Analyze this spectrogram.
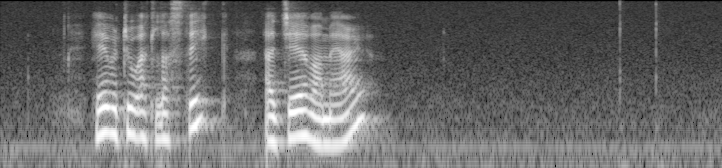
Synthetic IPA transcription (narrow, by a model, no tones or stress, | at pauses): heʋəʈʰuːæt̪ʰlɑst̪ɪk | ʔæːd͡ʒeːʋɑmeːɹ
